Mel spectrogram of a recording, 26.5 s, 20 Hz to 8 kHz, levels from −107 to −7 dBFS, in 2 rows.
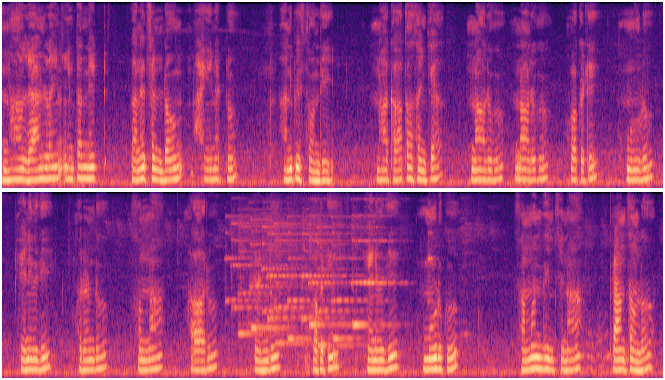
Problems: background sounds at intervals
